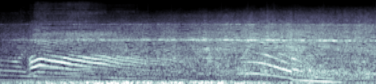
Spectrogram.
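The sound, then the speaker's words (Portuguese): An airplane passes overhead with a loud, steady engine roar, its whining tones sliding downward in pitch as it goes by. “Passou mais um avião, hein? Passou mais um avião.”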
